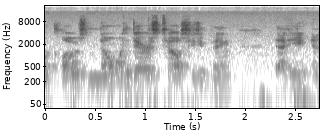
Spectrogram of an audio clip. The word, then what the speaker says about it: Xi Jinping: No one dares tell Xi Jinping that and it's pronounced like the female pronoun she, right? Not Xi or he or however people X. That's not a Xerox X, that's a SH X. Xi Jinping.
